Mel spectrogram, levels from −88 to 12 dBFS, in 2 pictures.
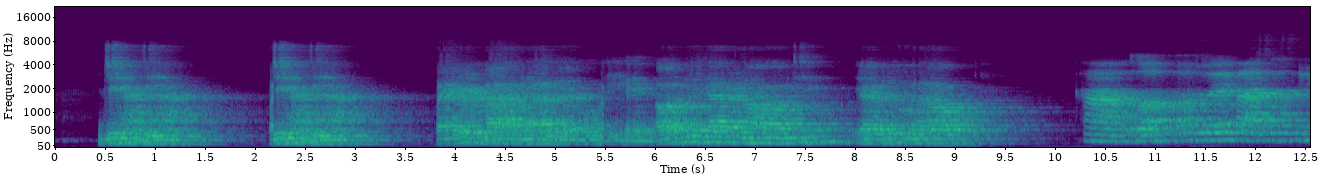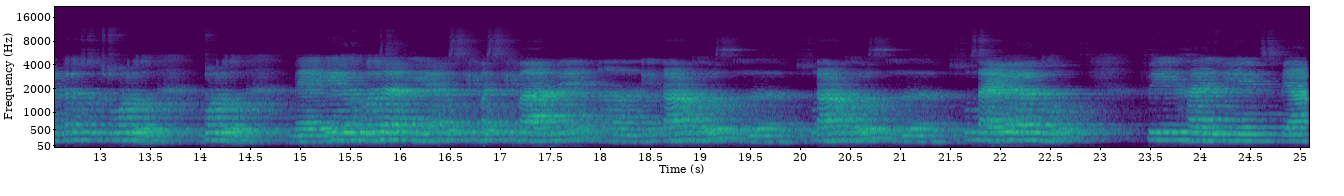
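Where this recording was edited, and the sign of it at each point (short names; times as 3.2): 2.19 repeat of the last 1.67 s
5.49 sound cut off
14.06 repeat of the last 0.89 s
16.85 repeat of the last 0.38 s
20.18 repeat of the last 1.53 s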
